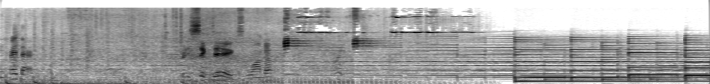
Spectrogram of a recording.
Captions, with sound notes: Right there. - Pretty sick digs, Londa. (cars honking) (reflective music)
